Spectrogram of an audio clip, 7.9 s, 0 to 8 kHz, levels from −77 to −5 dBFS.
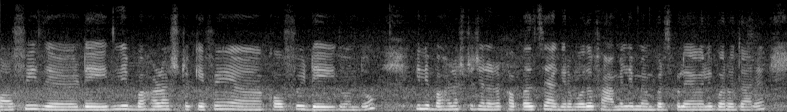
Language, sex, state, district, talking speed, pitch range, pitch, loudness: Kannada, female, Karnataka, Chamarajanagar, 150 wpm, 205-220 Hz, 215 Hz, -18 LUFS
